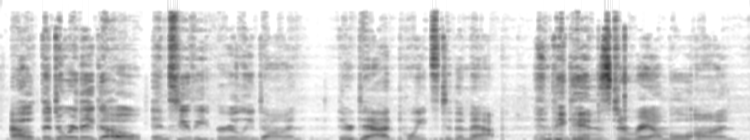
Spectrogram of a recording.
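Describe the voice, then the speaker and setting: A woman reading a picture book aloud as a teacher to children, expressive and carefully phrased, pausing to put questions to her listeners. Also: a little high, a little hiss or hum, low-quality recording.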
